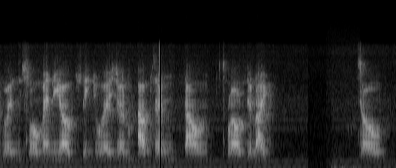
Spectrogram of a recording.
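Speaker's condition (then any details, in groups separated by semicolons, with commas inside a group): Laryngectomy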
